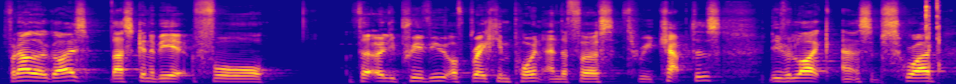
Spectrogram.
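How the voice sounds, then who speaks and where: A man's voice: medium pitch, steady tone, normal speed. A man hosting a gaming video, giving casual, chatty commentary and thinking aloud as he plays.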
